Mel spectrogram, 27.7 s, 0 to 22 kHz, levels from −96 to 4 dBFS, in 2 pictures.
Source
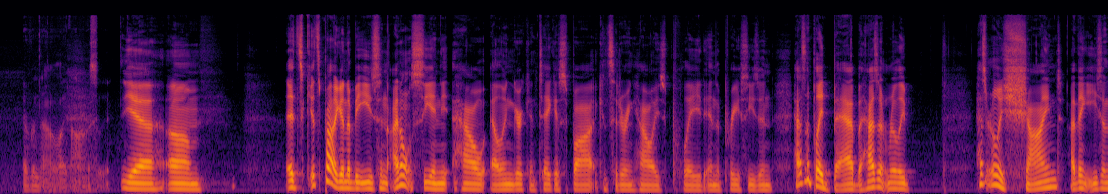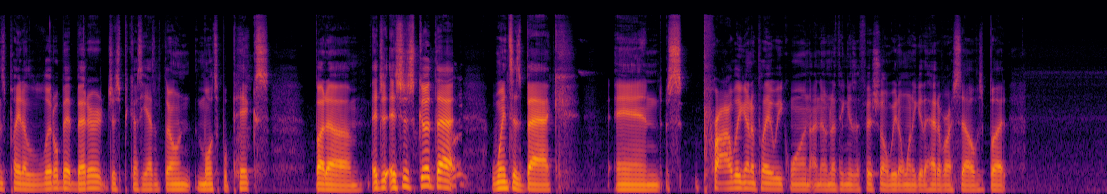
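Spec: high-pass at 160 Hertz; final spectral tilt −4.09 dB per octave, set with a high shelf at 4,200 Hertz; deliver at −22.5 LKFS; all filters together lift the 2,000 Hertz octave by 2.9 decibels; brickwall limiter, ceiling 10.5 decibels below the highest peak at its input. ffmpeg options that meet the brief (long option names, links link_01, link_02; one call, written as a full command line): ffmpeg -i in.wav -af "highpass=160,equalizer=frequency=2000:width_type=o:gain=5.5,highshelf=frequency=4200:gain=-9,volume=5dB,alimiter=limit=-8dB:level=0:latency=1" out.wav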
